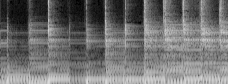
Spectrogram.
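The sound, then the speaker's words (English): Fingers tap directly on guitar strings instead of strumming them, producing a steady pulse of many evenly spaced, ringing percussive hits, each a sharp attack followed by sustained string tone. “this is played by hitting the strings rather than actually strumming them. So something like this, where you literally just take your fingers and you tap the string,”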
